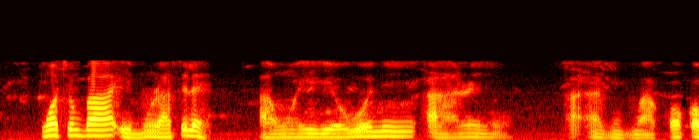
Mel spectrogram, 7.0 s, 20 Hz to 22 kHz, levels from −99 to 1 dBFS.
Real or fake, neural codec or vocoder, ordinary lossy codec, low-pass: real; none; AAC, 24 kbps; 3.6 kHz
